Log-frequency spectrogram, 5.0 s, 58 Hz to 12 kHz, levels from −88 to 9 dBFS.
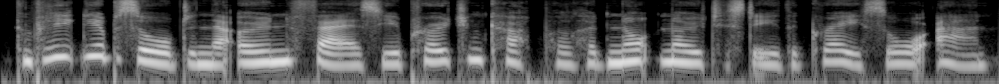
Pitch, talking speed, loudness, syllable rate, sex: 230 Hz, 190 wpm, -17 LUFS, 6.3 syllables/s, female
